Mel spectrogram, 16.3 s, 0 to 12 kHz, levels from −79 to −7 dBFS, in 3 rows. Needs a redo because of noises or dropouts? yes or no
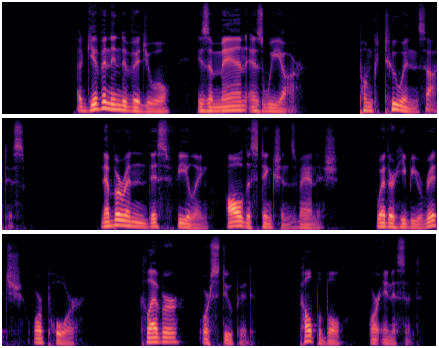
no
